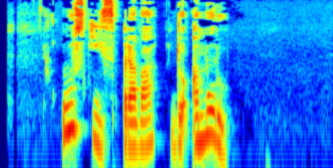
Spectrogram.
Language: Czech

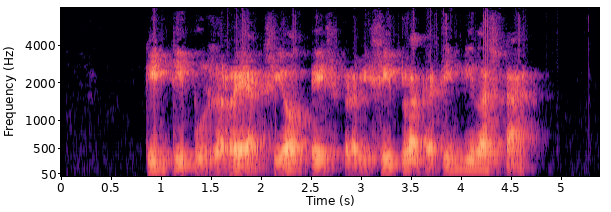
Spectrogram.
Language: Catalan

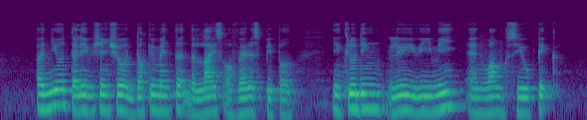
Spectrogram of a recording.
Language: English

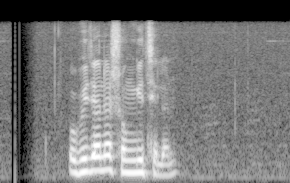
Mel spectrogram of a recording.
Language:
Bangla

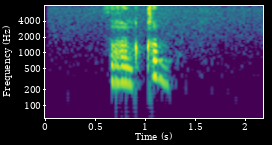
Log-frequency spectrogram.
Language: Kabyle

